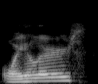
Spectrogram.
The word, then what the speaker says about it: Euler: It's pronounced Oilers.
